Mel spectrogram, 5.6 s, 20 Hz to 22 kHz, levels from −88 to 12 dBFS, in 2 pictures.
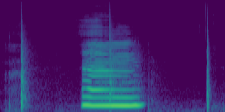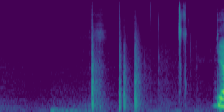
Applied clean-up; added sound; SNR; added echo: neural mask model RNNoise.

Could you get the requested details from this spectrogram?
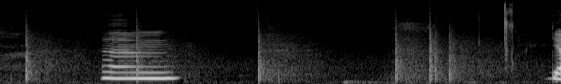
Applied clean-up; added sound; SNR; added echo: none; Fireworks; 17 dB; none.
